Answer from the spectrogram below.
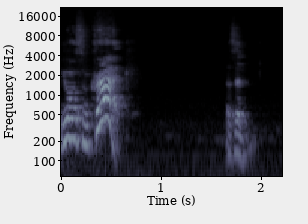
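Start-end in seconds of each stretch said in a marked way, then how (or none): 0.0-0.7 calm, offhand, nonchalant, casual, pitched up. Retelling a stranger's offer on the street: imitating a calm, nonchalant offer. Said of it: "so calmly and nonchalantly just asked me".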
